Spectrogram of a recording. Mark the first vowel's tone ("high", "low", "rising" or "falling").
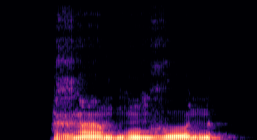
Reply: low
